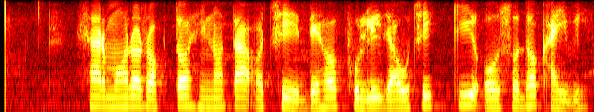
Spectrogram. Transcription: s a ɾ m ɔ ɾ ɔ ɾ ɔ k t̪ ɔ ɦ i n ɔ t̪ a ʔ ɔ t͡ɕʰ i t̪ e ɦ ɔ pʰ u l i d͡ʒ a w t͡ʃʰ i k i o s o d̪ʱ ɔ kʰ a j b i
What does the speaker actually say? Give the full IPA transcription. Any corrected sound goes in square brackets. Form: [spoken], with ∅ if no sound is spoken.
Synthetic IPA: s a ɾ m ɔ ɾ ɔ ɾ ɔ k t̪ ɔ ɦ i n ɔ t̪ a ʔ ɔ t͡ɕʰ i [d̪] e ɦ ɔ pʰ u l i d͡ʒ a w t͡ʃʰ i k i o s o d̪ʱ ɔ kʰ a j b i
